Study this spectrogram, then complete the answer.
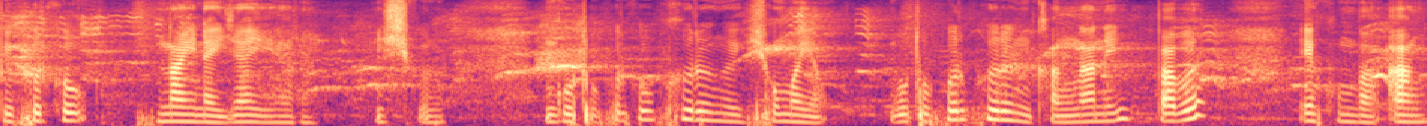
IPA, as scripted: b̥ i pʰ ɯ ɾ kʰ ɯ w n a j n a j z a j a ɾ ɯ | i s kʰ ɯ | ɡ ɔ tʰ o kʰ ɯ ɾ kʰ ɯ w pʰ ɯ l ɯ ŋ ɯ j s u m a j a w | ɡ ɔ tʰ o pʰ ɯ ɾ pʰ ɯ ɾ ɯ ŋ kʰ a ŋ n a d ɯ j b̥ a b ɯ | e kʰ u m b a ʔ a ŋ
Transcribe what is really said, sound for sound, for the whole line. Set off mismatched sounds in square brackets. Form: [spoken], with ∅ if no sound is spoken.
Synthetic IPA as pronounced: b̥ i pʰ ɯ ɾ kʰ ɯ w n a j n a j z a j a ɾ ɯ | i s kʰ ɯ | ɡ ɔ tʰ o [pʰ] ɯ ɾ kʰ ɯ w pʰ ɯ [ɾ] ɯ ŋ ɯ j s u m a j a w | ɡ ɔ tʰ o pʰ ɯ ɾ pʰ ɯ ɾ ɯ ŋ kʰ a ŋ n a [n] ɯ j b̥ a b ɯ | e kʰ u m b a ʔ a ŋ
